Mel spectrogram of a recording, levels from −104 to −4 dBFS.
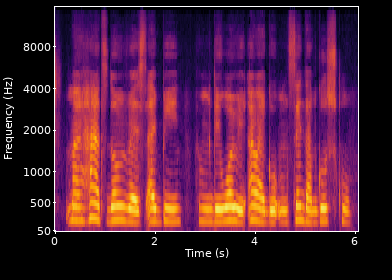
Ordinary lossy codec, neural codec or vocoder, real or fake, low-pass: AAC, 48 kbps; autoencoder, 48 kHz, 32 numbers a frame, DAC-VAE, trained on Japanese speech; fake; 14.4 kHz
